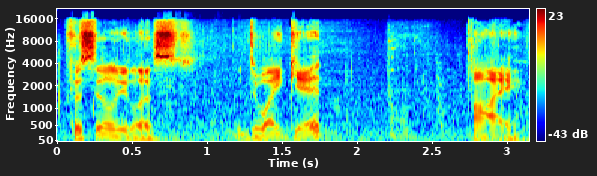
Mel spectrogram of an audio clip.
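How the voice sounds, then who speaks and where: Music plays in the background of this indoor livestream, where a male VTuber with a low-pitched voice talks at a measured pace. He thinks aloud while playing, offering casual, playful commentary peppered with swearing.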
